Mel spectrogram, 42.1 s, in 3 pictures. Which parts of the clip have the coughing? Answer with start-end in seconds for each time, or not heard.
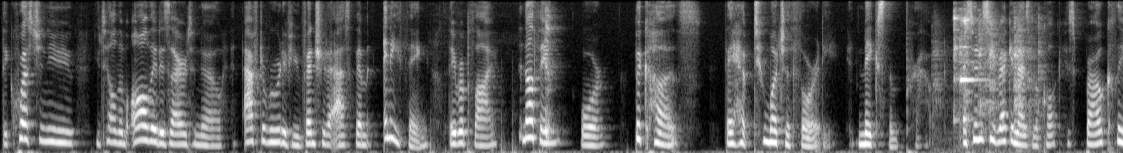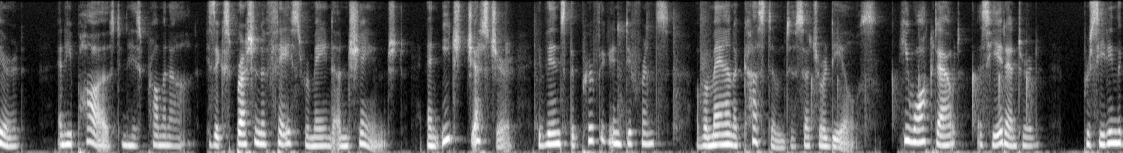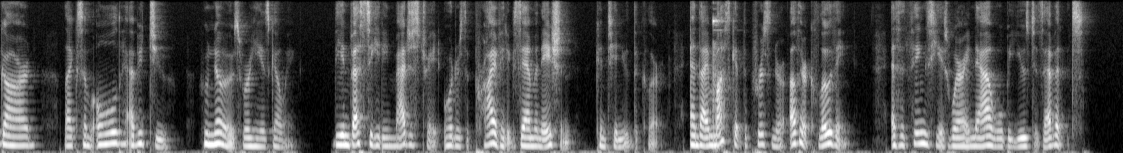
5.3-6.9.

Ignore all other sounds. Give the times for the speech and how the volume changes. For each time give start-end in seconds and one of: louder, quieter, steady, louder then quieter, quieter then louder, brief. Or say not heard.
0.0-42.0 steady.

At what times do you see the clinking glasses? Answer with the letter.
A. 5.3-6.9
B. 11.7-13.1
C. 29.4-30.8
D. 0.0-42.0
B.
